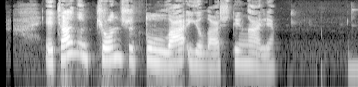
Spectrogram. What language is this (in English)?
Mari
